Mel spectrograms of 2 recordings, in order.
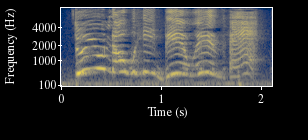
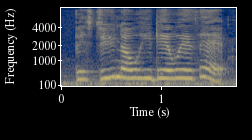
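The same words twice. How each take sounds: First: Much higher, louder, laughing question; laughing repeat. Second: Said in the usual way. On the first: Real, not acted. Asking viewers about the date's hat, laughing loudly. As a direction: repeat it cracking up.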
